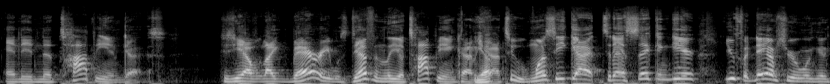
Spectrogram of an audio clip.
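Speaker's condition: No condition

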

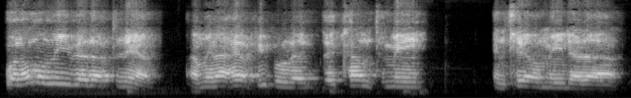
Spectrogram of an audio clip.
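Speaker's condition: Parkinson's disease; symptoms vary day to day, some days legs feel good

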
